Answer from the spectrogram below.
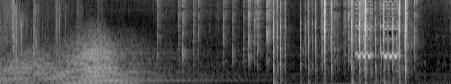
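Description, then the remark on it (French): A mobile phone, called from a hidden number, rings with two short, bright electronic ringtone bursts near the end, after a low swelling hum and a run of quick tapping clicks. No one speaks. “Ah, je décroche pas si je sais pas qui c'est.”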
